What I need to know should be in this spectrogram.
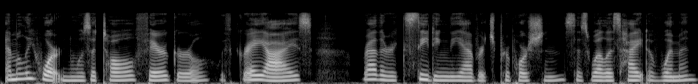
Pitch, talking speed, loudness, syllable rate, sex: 195 Hz, 180 wpm, -20 LUFS, 5.2 syllables/s, female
